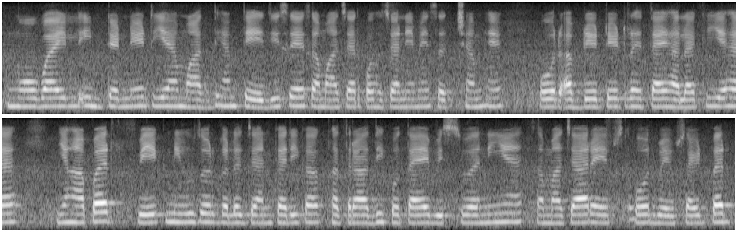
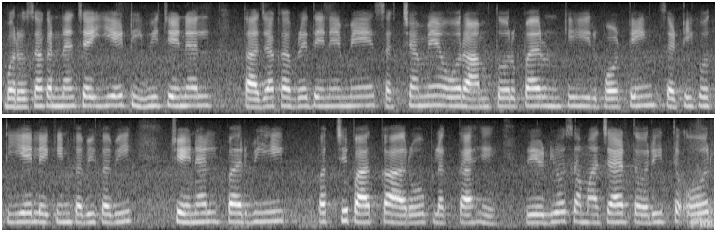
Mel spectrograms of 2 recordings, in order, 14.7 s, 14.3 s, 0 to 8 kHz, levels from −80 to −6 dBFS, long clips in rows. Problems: constant background noise, background conversations at intervals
